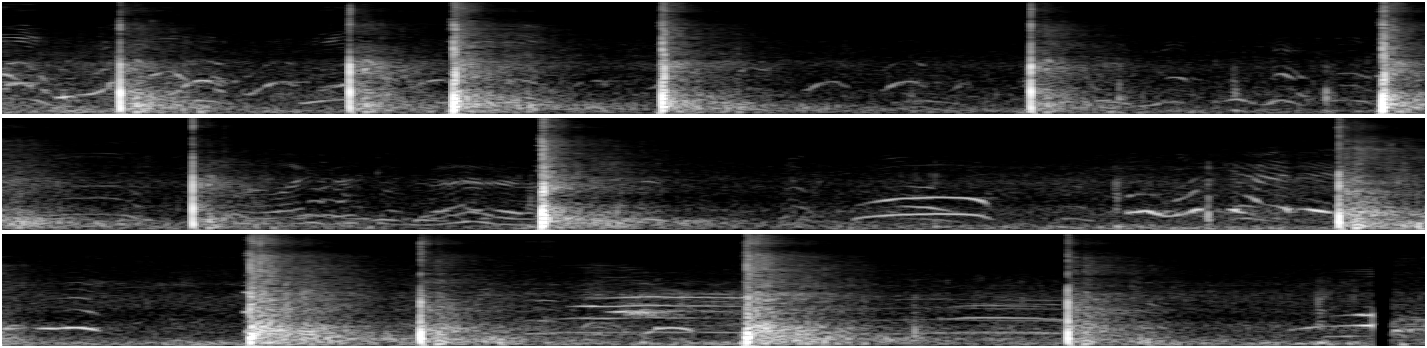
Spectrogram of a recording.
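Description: Consumer fireworks going off overhead: about a dozen sharp bangs at irregular intervals, each a crack of a burst.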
